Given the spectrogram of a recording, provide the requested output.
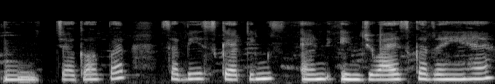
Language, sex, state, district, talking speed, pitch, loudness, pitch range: Hindi, female, Chhattisgarh, Raipur, 120 wpm, 235 Hz, -15 LUFS, 230-255 Hz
